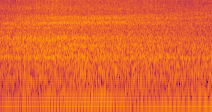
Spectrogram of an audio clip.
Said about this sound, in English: Buses go by filled to the brim with passengers. Drivers honk at each other as they drive by.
